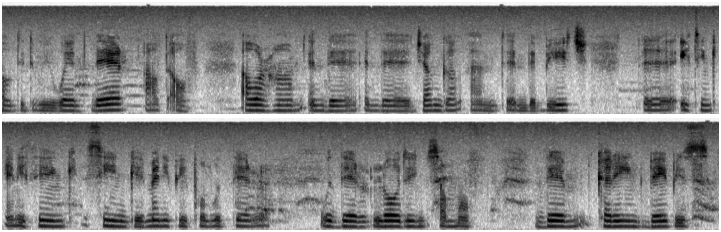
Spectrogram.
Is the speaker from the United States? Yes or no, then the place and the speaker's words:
no; Iraq; and 39 years old. I'm from Iraq. I have 6 kids.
